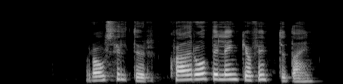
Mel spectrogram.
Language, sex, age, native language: Icelandic, female, 50-59, Icelandic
